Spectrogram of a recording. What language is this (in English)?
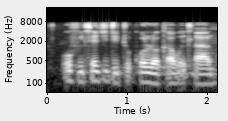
Northern Sotho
